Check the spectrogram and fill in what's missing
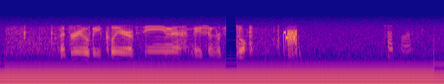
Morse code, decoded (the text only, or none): none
